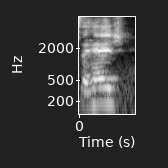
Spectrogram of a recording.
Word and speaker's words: Sahaj: Only I get to call him Sahaj. You all call him Sahaj. His name is Sahaj.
